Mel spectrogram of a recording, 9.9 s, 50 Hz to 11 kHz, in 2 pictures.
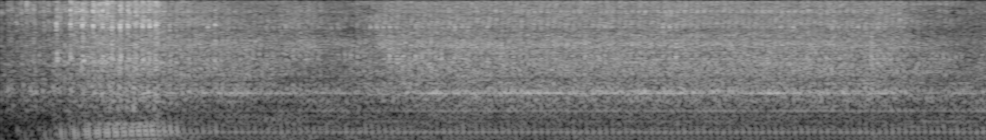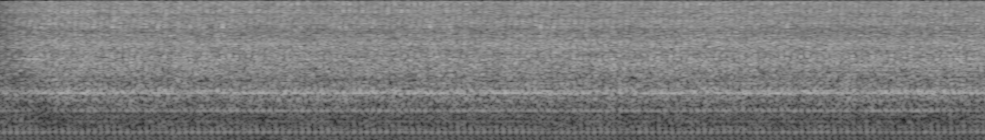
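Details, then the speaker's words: Westinghouse 7,000-watt generator after carburetor cleaning, loaded with 3000 watts: brief start surge, then steady drone holding speed without hunting. Speed sounds right, multimeter agrees near 60 Hz; Kill-A-Watt reads 75–80 Hz. "The engine speed sounds right to me, and when I look at my multimeter, it would agree."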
